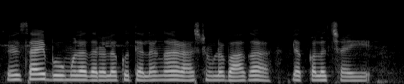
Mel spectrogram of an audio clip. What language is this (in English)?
Telugu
